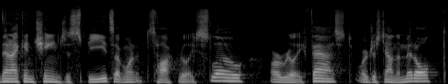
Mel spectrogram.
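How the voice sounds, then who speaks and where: A fairly quick pace from a man, with ordinary pitch variation and a quiet background. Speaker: online marketing tutor; ad marketing creator. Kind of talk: screen-share tutorial; tutorial. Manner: fast; casual with filler words. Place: home room. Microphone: studio mic.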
